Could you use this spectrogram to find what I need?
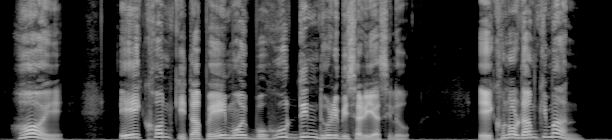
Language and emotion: Assamese, surprised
